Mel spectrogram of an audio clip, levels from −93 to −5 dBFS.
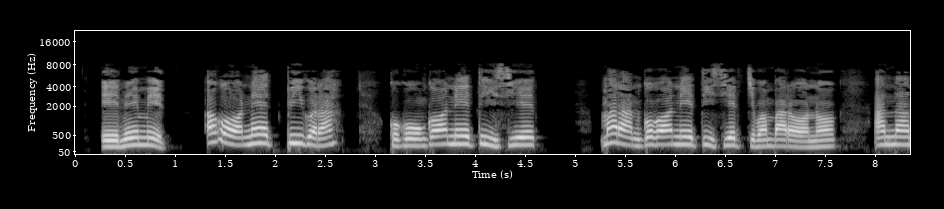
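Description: Throughout the clip the speech has likely passed through MP3 compression at a low bitrate, with the damage plainly audible in a way that fits roughly 32 kbps. Starved of bits, the encoder has discarded weak frequency lines that then drop in and out from frame to frame, and it has removed everything above about 8.3 kHz. The result is a watery, swirling texture, metallic chirping on s sounds, smeared consonant onsets, and a dull top end.

At 6.25 s there is pre-echo lasting about 14 ms. A sharp attack landed late in a transform block, so the quantisation noise sized for that loud onset was spread back across the quiet moment just before it. This is heard as a brief hiss leading into the attack, which itself sounds softened and smeared rather than crisp.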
